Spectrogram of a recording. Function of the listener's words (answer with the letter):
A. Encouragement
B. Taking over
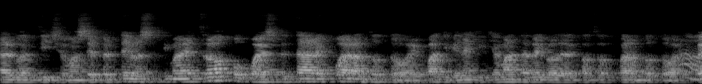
B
